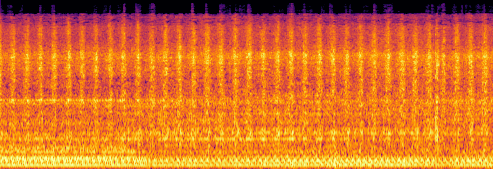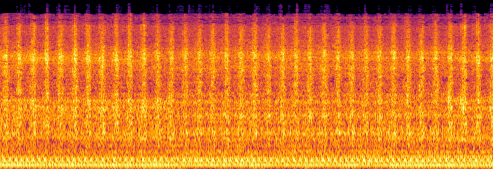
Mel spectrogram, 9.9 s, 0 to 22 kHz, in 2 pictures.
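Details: BMW 525d F10 with N57D30 diesel at cold start: a steady, sharp knock, about three and a half a second, over the idle clatter.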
